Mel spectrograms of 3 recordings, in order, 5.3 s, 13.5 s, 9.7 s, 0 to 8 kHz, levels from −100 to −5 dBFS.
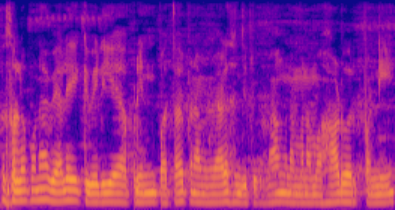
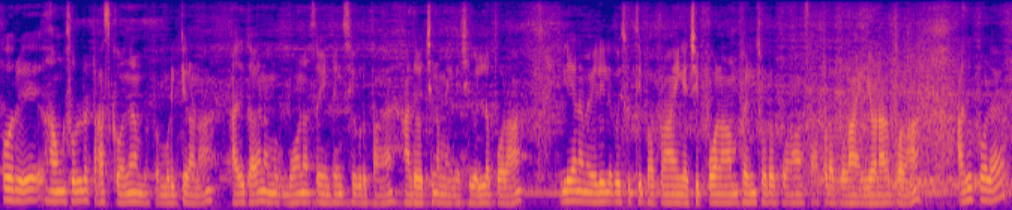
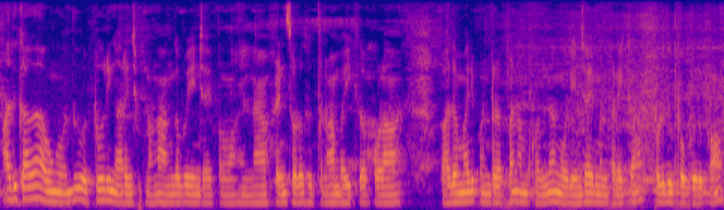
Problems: background sounds at intervals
